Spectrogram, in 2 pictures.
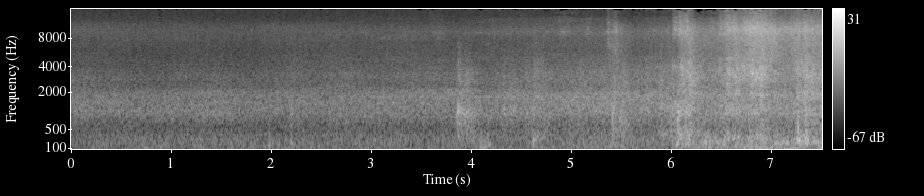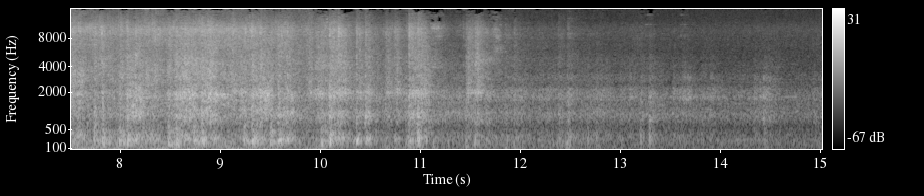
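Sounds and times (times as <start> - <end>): wheels clacking over rail joints: 3.8 - 14.6.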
